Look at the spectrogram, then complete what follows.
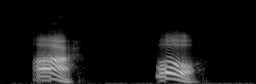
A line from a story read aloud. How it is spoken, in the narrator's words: he cried in pure Irish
